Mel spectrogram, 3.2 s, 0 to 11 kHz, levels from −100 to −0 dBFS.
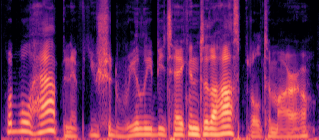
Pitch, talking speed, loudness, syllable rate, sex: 130 Hz, 265 wpm, -20 LUFS, 6.6 syllables/s, male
